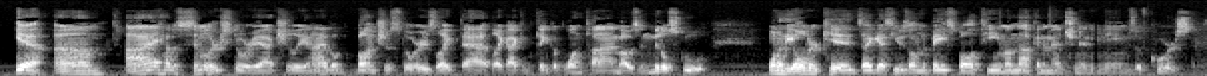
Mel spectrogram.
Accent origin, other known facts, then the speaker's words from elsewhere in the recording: Horsham, Pennsylvania, United States; moved away as an adult; now in Austin, United States; I don't want to diss my hometown. I love Philadelphia. I love Horsham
